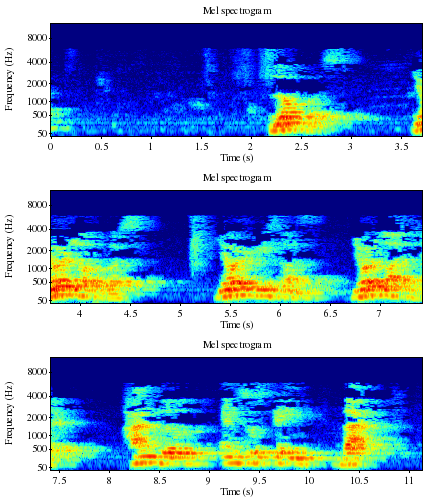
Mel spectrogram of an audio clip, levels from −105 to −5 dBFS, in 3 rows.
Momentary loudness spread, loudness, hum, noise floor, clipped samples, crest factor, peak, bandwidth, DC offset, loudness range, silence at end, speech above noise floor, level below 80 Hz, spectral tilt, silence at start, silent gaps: 18 LU; -24 LUFS; none; -74 dBFS; under 0.1%; 18 dB; -6 dBFS; 6.2 kHz; under 0.1%; 4 LU; 0.35 s; 51 dB; -70 dBFS; -9.5 dB/octave; 2.2 s; none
